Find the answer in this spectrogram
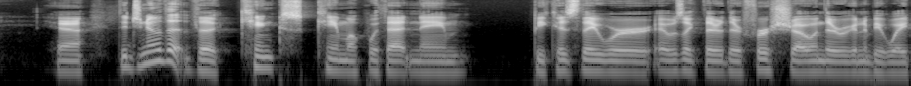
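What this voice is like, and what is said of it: Usual voice. Nothing is said of it.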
